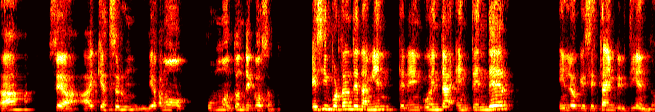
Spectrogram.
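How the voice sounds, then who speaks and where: Using a Uruguayan accent, a man with a high pitch talks at a moderate pace with lively intonation. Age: 30s. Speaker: investment club co-founder. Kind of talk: interview on personal finance.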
